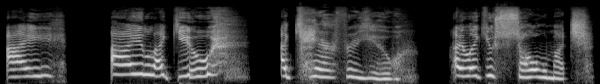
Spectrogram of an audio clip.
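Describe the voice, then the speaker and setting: A woman voice acting an earnest, anxious teenage schoolgirl in an English video game, with expressive, emotionally heightened delivery. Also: very high-pitched, slow pace, dry recording, clean studio sound, exaggerated voice. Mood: lovestruck.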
